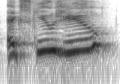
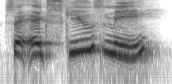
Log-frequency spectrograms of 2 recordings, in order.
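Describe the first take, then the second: First: Louder, higher excuse you with attitude; sassy correction. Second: Said in the usual way. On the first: Shown as a demonstration. Viewer correcting Leslie, sassy and loud. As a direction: snap back with a put-down. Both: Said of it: "And actually, no".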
